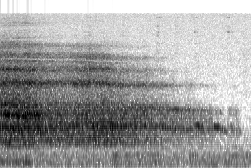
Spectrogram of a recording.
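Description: A long, soft exhale during a guided yoga breathing practice, a breathy airy rush that fades gradually over a few seconds, close and alone with no talking.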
